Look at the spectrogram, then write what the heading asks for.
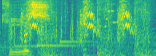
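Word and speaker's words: Keese: left top kind of keys these are called keys if you pronounce it keys but it's spelled k-e-e-s-e so by the way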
